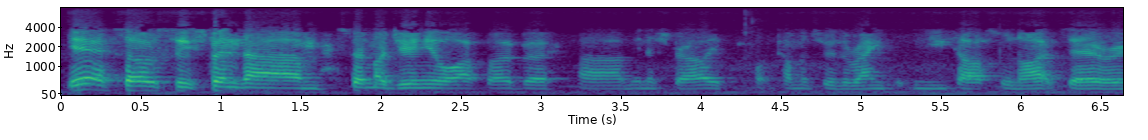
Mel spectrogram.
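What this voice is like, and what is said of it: Australian accent. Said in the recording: “you speak a bit like me, so you got an Aussie accent.”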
